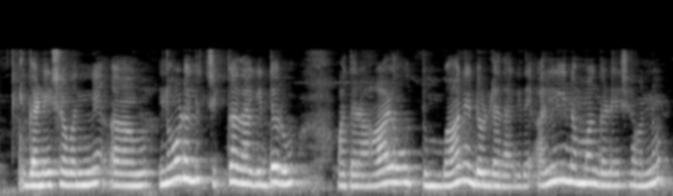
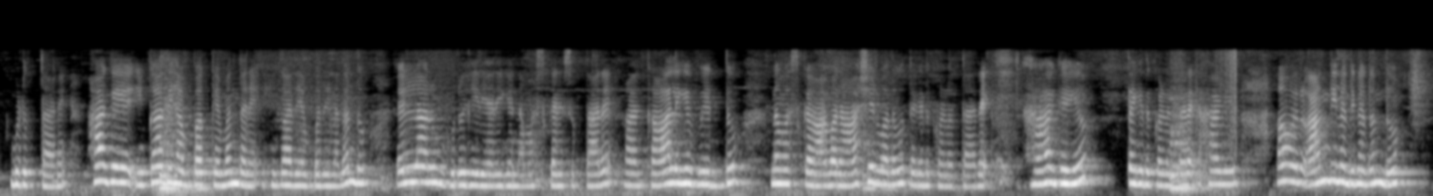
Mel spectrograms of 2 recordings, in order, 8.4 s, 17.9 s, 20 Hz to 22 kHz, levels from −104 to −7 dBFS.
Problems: background sounds at intervals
